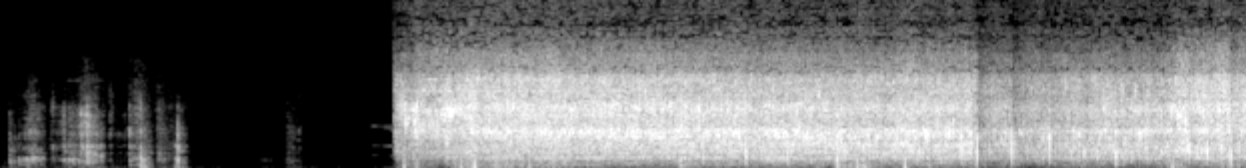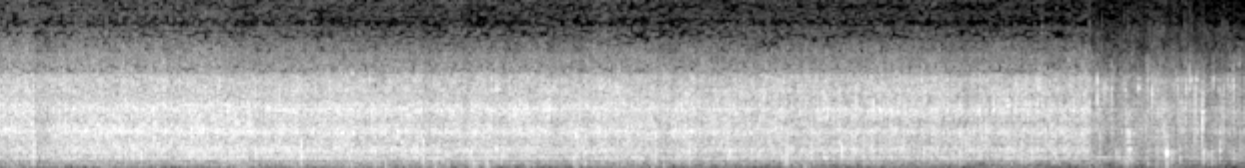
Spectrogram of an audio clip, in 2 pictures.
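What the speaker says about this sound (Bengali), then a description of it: "দেখো কড়াইতে কিন্তু তেল গরম হয়ে গেছে। এখন কিন্তু মাছগুলো ভেজে নেব।" Fish drop into hot oil in a wok and set off a loud, steady sizzle and crackle that starts abruptly after a brief bit of handling and continues unbroken.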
